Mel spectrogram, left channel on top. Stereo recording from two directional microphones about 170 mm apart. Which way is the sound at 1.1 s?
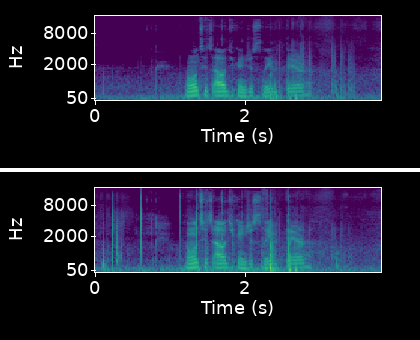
90° right.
